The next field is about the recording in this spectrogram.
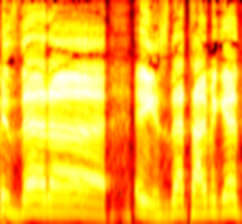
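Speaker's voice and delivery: pizza guy voice. Acted. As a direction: play a brash pizza delivery guy. S1 plays Pauly the pizza guy.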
